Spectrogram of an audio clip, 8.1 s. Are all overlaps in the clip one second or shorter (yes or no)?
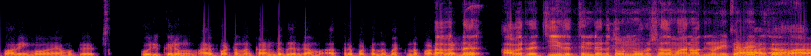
yes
